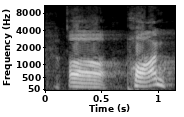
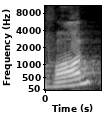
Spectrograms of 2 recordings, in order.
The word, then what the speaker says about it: Phon: Yeah, PHON, but it's pronounced pawn, like a chess pawn. And then a different person calls out my name for the order, so they call me Fawn, and I'm like, oh my gosh.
